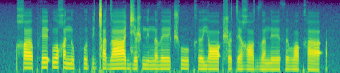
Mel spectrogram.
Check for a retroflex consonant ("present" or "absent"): present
